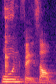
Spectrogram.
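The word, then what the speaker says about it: 半肥瘦: In Cantonese, it's called bun fei zao.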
